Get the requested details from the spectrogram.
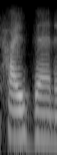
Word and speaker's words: Kaizen: now tell me, what does Kaizen. Am I saying that right? Kaizen? – Have to no. – Is it Kaizen? – Kaizen. Well, it is. Sheila, that is a Japanese word. It's Kaizen. And I make a big point of referencing Kaizen in my book. And since it is derived from the Japanese, there are alternate pronunciations for that. I've heard a number of things, so don't feel bad. I pronounce it Kaizen.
